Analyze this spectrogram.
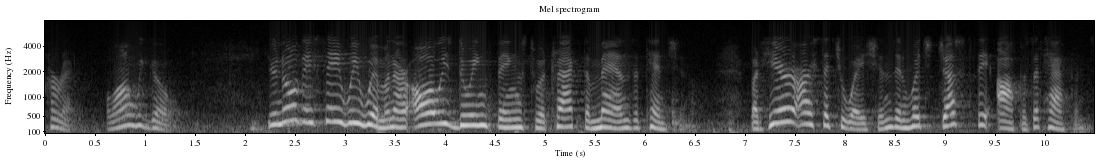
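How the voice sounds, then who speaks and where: A woman's voice: a little high, very animated, normal speed. A woman hosting a radio quiz in a polite, formal way, reading out questions. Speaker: quiz show host. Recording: muffled old radio recording.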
